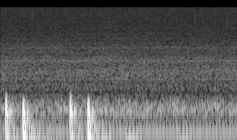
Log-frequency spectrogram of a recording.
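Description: Computer mouse clicking twice, each click a quick pair of dull low thumps, the two clicks about half a second apart, over a faint steady hum.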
